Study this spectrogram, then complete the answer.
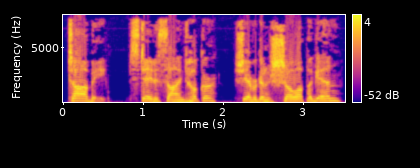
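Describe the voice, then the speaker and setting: A woman voicing a huge, gruff male bar bouncer who asks blunt questions. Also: lowish voice, moderate pace, dry recording, voice pushed up, natural voice. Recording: dull, dry audiobook recording.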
